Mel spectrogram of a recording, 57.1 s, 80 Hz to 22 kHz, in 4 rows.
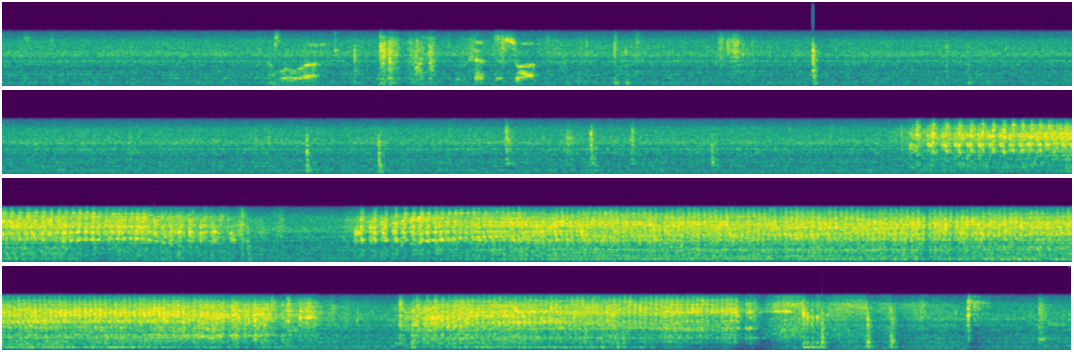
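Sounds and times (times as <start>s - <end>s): electric sheet-metal cutter chattering: 26.3s - 31.8s, 33.2s - 46.9s, 48.2s - 53.6s.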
